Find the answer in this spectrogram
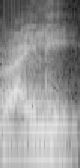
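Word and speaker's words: wryly: इसको ध्यान से देखिएगा इसको वैरी या राई ऐसे नहीं पढ़ते हैं इसमें डब्लू साइलेंट रहेगा राई पढ़ेंगे राइली ऐसे पढ़ते हैं इसे तो यह क्या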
